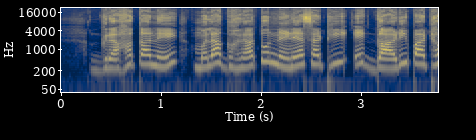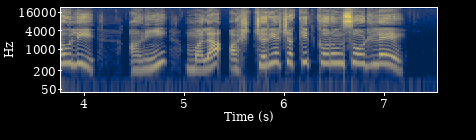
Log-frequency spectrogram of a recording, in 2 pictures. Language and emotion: Marathi, surprised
